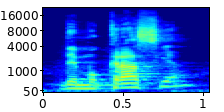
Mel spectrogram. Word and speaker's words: democracia: Viu que a sílaba tônica é diferente de como se pronunciaria essa palavra em português?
